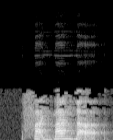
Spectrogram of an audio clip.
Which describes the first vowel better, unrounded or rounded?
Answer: unrounded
